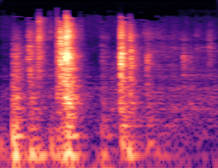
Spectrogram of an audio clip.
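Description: Push-button latch on a cabinet door clicking as it is pressed and released, and the door knocking open on its hinges: several sharp clicks and knocks in the first second and a half, then quiet handling. It is the first test of the newly fitted latch, which works smoothly.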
